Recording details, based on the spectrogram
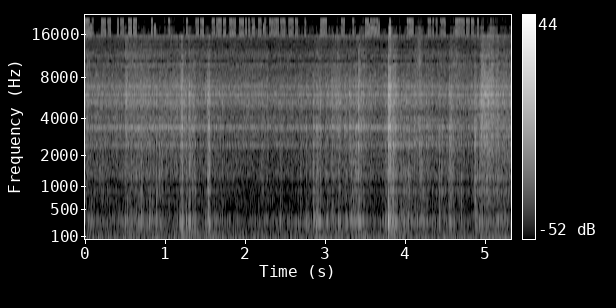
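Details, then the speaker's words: Fifty-year-old Selmer Treble & Bass 50 W SV Reverb valve amp being restored: faint random crackles and pops over a low hum as the bias rose above 20 volts; the owner suspects a faulty tube, but the cause is unconfirmed. "so is there something wrong with one of these tubes that's going loud hasn't it but that doesn't sound good does"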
